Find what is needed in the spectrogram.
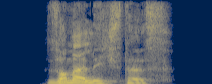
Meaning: strong/mixed nominative/accusative neuter singular superlative degree of sommerlich
- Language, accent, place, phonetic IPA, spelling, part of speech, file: German, Germany, Berlin, [ˈzɔmɐlɪçstəs], sommerlichstes, adjective, De-sommerlichstes.ogg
